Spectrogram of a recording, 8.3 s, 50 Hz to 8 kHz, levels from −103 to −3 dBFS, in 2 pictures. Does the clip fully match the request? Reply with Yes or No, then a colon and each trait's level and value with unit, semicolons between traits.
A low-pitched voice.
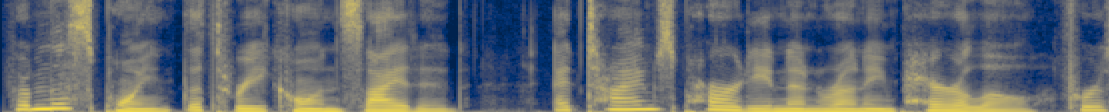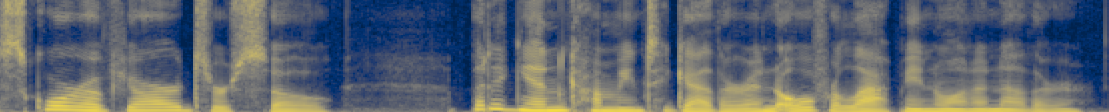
No: medium, 185 Hz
